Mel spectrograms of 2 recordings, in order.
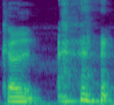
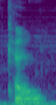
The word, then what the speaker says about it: Köln: Yes, Köln. That's how you pronounce it properly. Yeah. It's with the O with the 2 dots, Köln.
